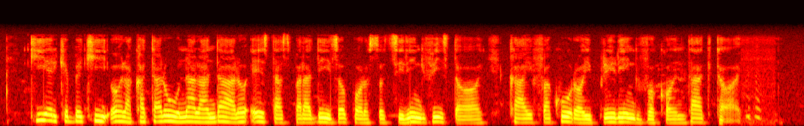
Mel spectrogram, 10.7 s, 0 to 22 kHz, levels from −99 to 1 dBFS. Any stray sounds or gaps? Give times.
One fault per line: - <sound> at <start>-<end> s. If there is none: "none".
- laugh at 9.9-10.2 s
